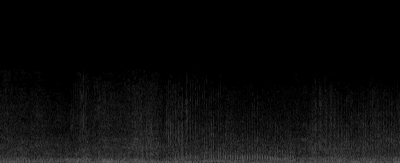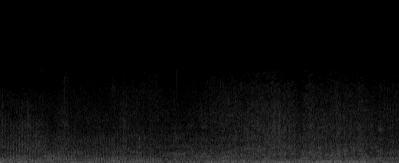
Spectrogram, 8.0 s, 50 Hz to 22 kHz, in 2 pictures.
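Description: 450cc four-stroke motocross bike engine revving hard, its pitch rising and falling again and again as the rider works the throttle through the turns.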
